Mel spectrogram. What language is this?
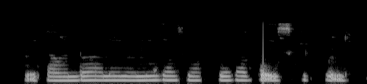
Swahili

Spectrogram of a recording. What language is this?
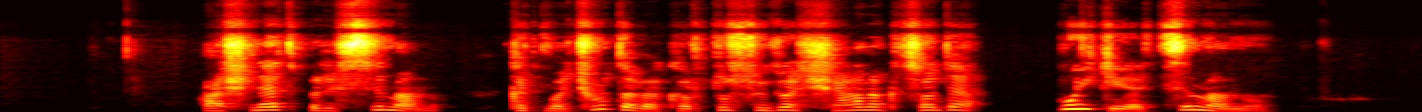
Lithuanian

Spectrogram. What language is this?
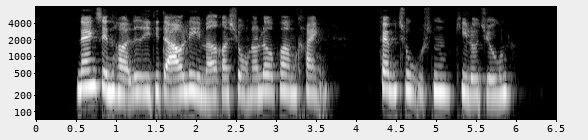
Danish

